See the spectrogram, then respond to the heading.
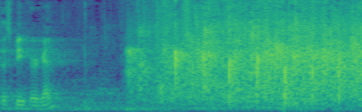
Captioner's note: applause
